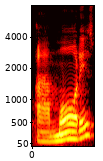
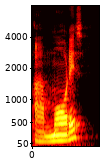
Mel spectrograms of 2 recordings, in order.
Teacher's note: Entonces, la O es larga porque lo digo yo o porque lo dice el diccionario. Entonces, como la O es larga y está en la penúltima sílaba, eso hace que la penúltima sílaba sea la tónica, por tanto, amores es llana.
